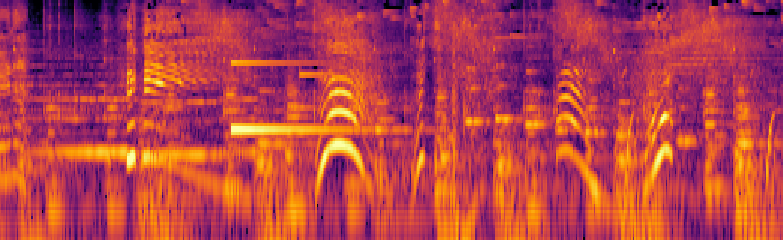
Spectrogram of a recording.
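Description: Children's cartoon background music with a steady bass beat. A sparkly chime effect comes about a second in, and wordless cartoon-character voice sounds rise and fall in pitch through the rest.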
